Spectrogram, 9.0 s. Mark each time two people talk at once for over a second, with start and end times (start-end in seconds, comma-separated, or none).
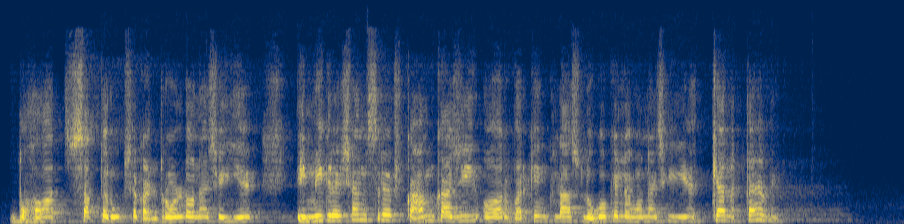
none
